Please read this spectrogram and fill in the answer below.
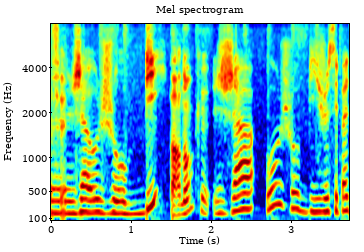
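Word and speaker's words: Jaojoby: En fait, le A et le O, ça se dit O.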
